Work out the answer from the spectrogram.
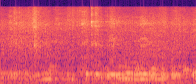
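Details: Silver Gola pigeon pair indoors, continuous low gurgling coos with a wavering, bubbling quality filling the short stretch, faint clicks behind.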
